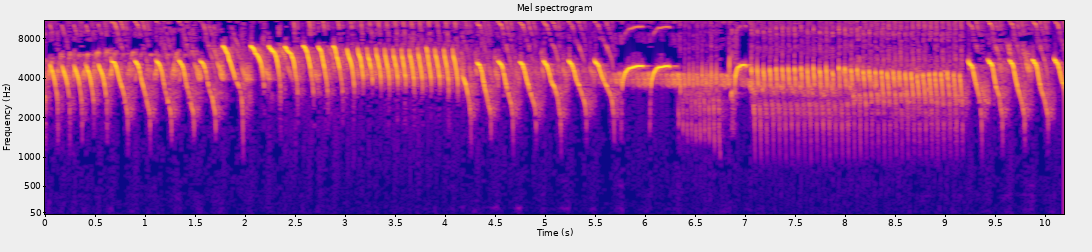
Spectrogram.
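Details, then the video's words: White crested Belgian canary pouring out rapid descending whistled sweeps, about four per second, broken by a dense buzzy trill before the sweeps resume. "Canário belga branco de topete cantando"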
